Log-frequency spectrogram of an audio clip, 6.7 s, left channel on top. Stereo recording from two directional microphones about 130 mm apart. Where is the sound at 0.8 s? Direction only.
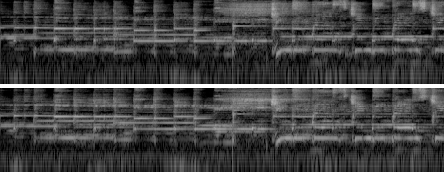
30° right (ahead or behind).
